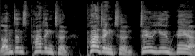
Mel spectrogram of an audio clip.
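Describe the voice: Using a put-on character voice, a man speaks at a fairly slow pace with extremely high pitch, big pitch swings, and a fairly bright tone.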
